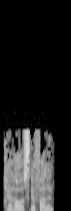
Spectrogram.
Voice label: "herausgefallen", German; adjectives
